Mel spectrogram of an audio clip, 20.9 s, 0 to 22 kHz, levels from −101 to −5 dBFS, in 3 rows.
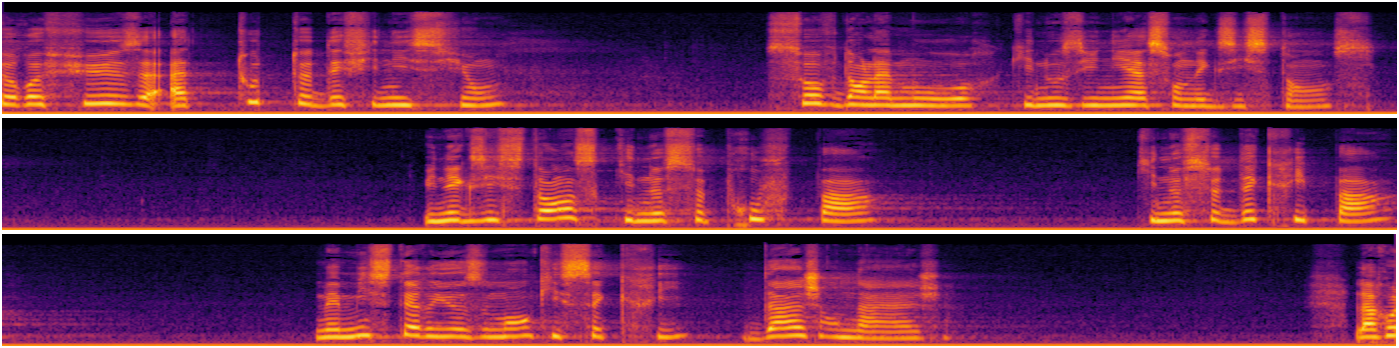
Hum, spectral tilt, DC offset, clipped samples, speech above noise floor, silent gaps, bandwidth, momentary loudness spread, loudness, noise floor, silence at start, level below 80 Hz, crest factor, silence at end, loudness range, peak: none; -2.5 dB/octave; 2%; under 0.1%; 39 dB; none; 16 kHz; 12 LU; -22 LUFS; -61 dBFS; 0 s; -62 dBFS; 22 dB; 0 s; 4 LU; -2 dBFS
